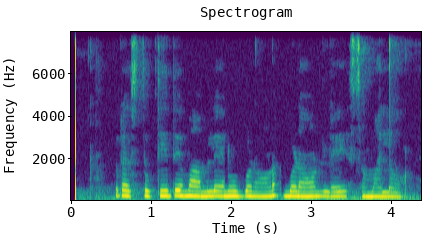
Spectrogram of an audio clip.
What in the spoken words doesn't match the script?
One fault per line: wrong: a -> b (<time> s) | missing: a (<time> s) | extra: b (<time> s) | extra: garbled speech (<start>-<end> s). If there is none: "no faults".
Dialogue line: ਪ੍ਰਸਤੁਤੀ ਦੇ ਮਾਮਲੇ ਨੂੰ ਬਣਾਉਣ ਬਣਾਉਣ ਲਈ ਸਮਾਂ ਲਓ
no faults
